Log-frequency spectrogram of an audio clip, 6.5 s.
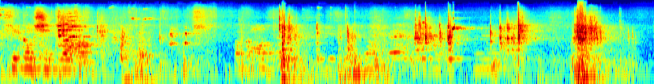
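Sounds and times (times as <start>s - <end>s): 
speech: 0.1s - 5.2s
door slamming shut: 5.7s - 6.4s.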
